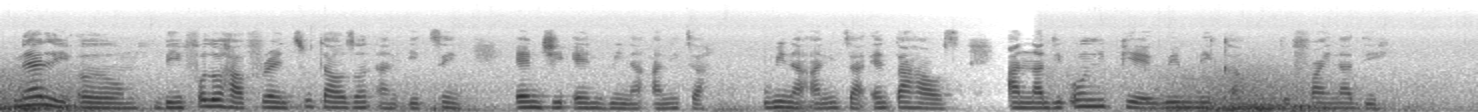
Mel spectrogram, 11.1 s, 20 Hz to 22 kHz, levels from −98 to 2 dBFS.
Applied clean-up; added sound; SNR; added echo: none; Thunder / Rain; 6 dB; none.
